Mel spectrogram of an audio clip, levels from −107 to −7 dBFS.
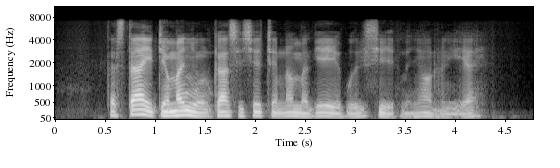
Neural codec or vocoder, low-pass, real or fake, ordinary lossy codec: codec, 16 kHz, 1 kbps, FunCodec, trained on Chinese and English, 50 frames a second; 7.2 kHz; fake; none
